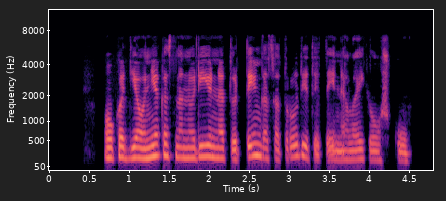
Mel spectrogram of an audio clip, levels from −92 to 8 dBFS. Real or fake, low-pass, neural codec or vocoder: real; 7.2 kHz; none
